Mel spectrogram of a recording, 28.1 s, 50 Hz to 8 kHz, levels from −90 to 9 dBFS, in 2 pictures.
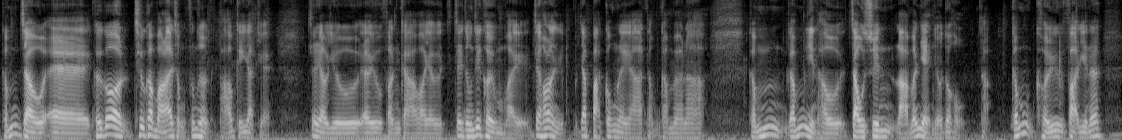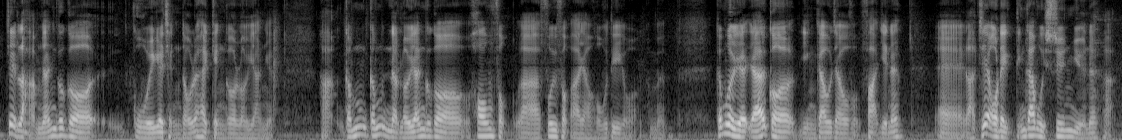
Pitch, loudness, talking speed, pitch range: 110 Hz, -20 LUFS, 285 characters per minute, 100-135 Hz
